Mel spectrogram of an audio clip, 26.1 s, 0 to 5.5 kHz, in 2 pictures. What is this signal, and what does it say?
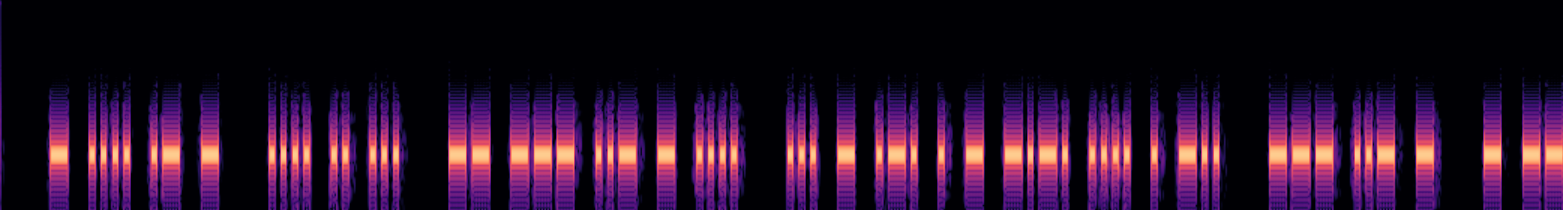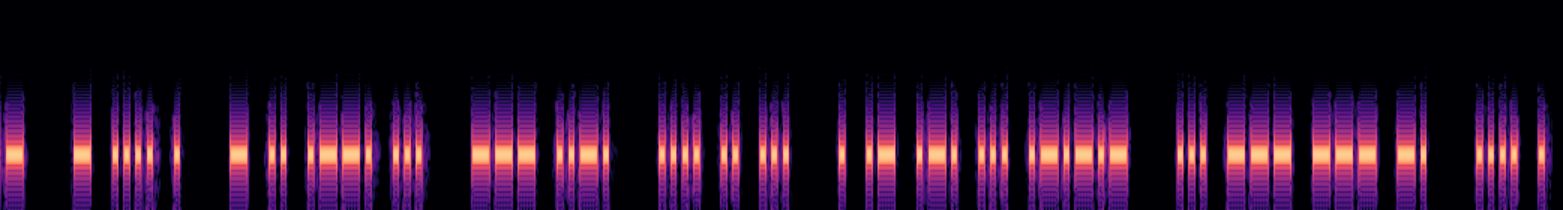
Morse code, heard as a keyed tone, about 25 wpm, 700 Hz. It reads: THAT HIS MOUTH STRETCHED OUT TO THE TIPS OF HIS EARS. SOON HE
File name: Pinocchio / Pinocchio ch5 20 25 ik1hge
